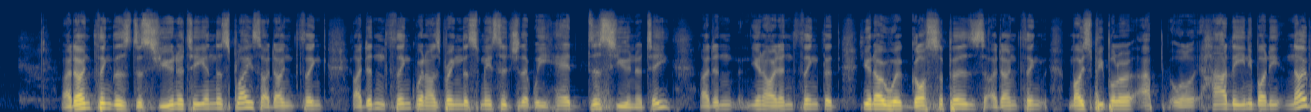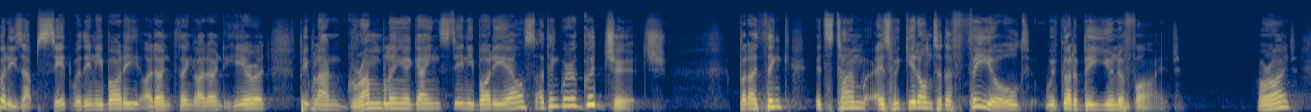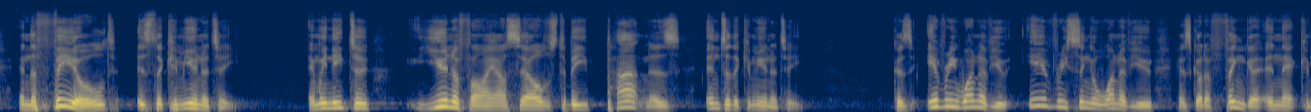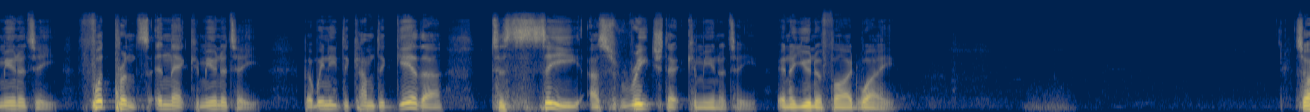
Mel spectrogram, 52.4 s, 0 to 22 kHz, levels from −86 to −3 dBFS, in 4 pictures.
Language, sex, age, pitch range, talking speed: English, male, 40-59, 125-165 Hz, 165 wpm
